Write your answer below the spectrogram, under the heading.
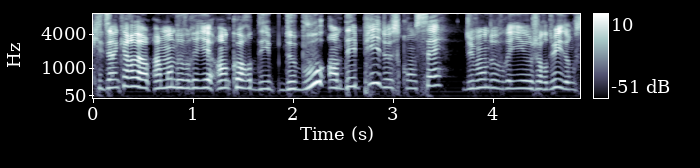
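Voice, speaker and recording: In a very clean recording with a silent background, a woman with a high pitch talks at a fairly quick pace, the sound dry and close with no echo. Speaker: sociology lecturer. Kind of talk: lecture.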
